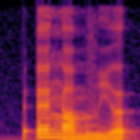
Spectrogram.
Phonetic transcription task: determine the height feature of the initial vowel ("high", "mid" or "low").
mid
